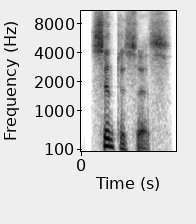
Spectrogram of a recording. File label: "synthesis", American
